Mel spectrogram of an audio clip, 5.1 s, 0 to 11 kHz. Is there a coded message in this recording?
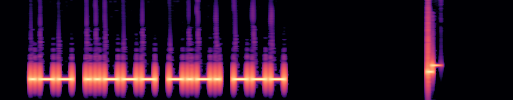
Yes: Morse code from 0.3 to 2.8 s, heard as a keyed tone, about 26 wpm, 700 Hz. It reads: W2CO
